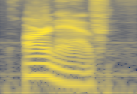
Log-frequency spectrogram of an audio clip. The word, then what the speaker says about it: RNAV: navigation or area navigation it is pronounced rnav I will give that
